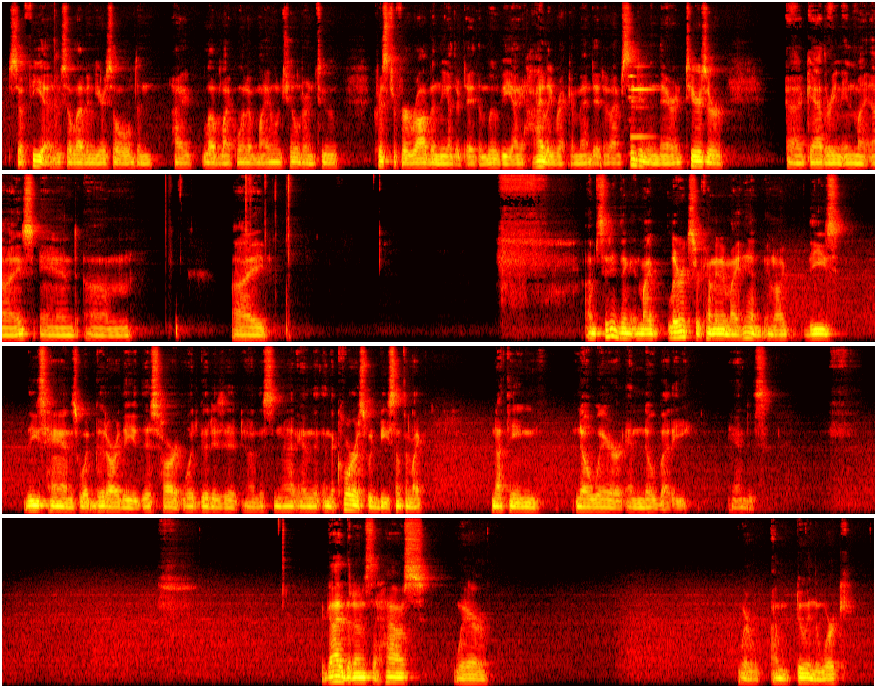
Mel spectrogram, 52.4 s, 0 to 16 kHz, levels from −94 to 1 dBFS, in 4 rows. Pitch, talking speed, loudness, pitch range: 85 Hz, 115 wpm, -28 LUFS, 80-95 Hz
